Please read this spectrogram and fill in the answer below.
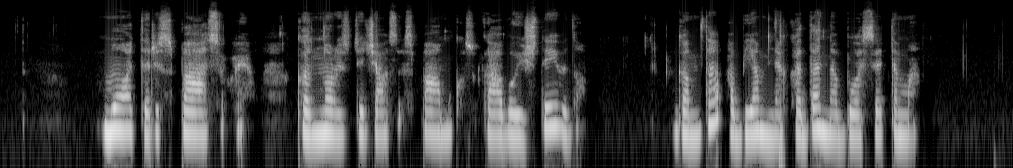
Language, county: Lithuanian, Vilnius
